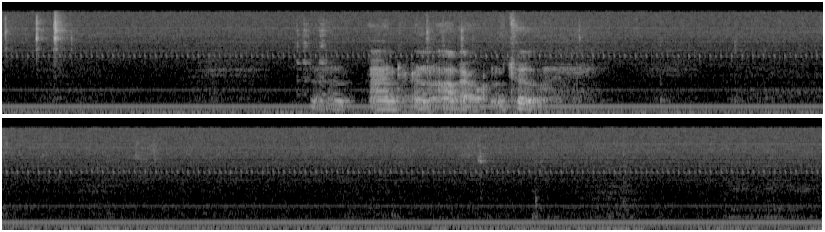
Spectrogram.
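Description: A screwdriver clicks and scrapes against small metal parts.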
